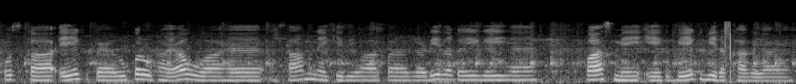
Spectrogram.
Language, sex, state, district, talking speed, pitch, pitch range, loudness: Hindi, female, Rajasthan, Bikaner, 175 wpm, 195 Hz, 185-210 Hz, -20 LUFS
